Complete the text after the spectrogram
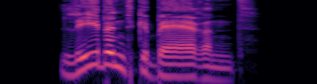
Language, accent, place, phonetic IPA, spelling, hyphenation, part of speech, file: German, Germany, Berlin, [ˈleːbm̩t.ɡəˌbɛːʀənt], lebendgebärend, le‧bend‧ge‧bä‧rend, adjective, De-lebendgebärend.ogg
- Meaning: viviparous, live-bearing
